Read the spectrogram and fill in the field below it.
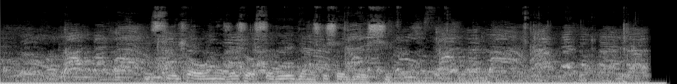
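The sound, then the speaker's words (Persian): A crowd of students at Beheshti University in Iran, during nationwide student protests, chants the slogan 'Student, shout, scream for your rights' in loud, rhythmic unison, voices rising and falling together in steady repeated phrases that continue without pause until the sound cuts off abruptly. “در دانشگاه بهشتی گروهی از دانشجویان شعار دانشجو داد بزن، حق تو فریاد بزن سر دادند.”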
